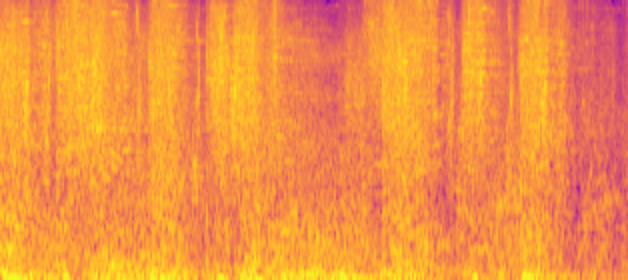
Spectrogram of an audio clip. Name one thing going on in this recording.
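Magic blasts and weapon strikes crackle and thud in a fast battle.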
